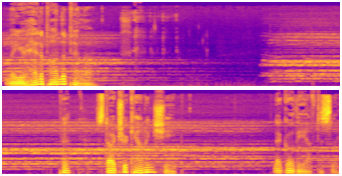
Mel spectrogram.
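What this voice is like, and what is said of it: Soft, quiet ASMR-style voice. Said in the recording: “kind of a quiet ... your ASMR voice”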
